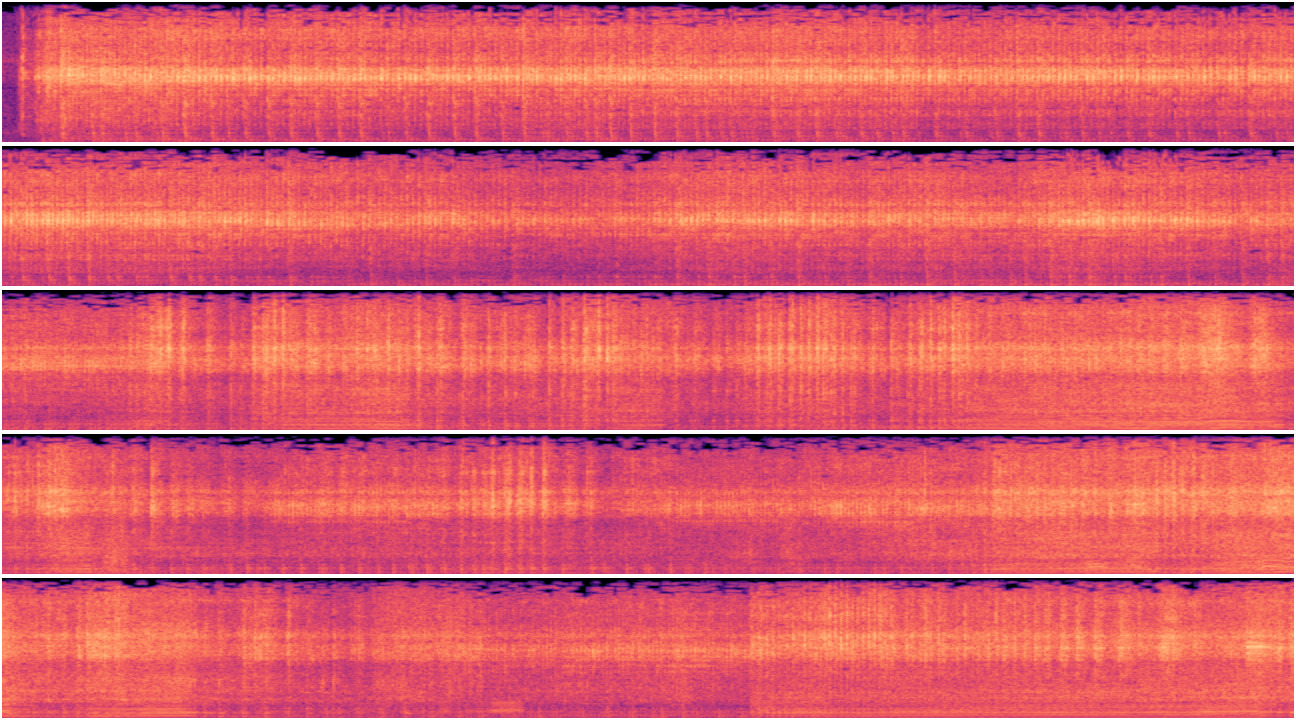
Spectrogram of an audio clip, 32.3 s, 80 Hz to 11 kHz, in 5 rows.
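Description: Small 50cc two-stroke engine of an Evo 2x stand-up scooter running loudly with a high whine, then from about halfway through revving up and down again and again as it accelerates and eases off.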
